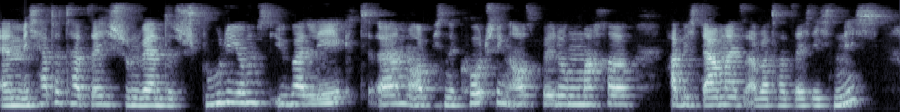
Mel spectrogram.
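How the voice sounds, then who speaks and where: Somewhat breathy and fairly high-pitched, a woman talks at a fairly quick pace with ordinary pitch variation. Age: 30s. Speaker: management consultant and coach. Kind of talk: interview.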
